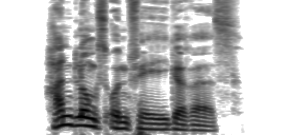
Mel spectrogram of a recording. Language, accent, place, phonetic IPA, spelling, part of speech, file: German, Germany, Berlin, [ˈhandlʊŋsˌʔʊnfɛːɪɡəʁəs], handlungsunfähigeres, adjective, De-handlungsunfähigeres.ogg
- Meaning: strong/mixed nominative/accusative neuter singular comparative degree of handlungsunfähig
